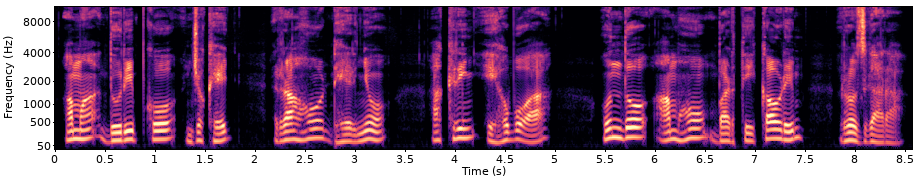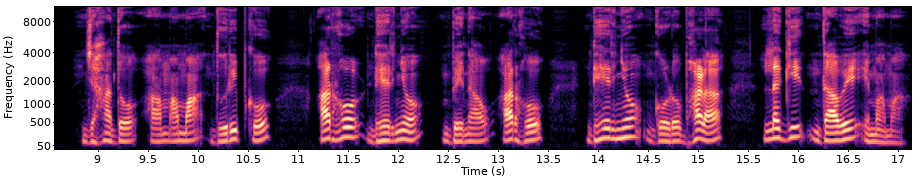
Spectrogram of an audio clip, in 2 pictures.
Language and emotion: Santali, neutral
